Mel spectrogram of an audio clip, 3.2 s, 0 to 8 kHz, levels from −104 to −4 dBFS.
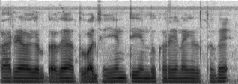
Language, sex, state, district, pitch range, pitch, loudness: Kannada, female, Karnataka, Koppal, 105-110 Hz, 110 Hz, -16 LUFS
